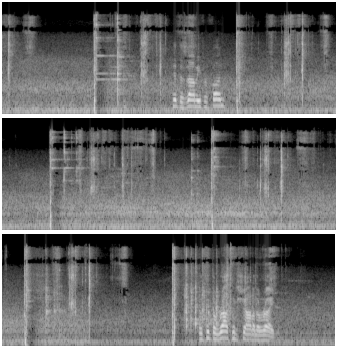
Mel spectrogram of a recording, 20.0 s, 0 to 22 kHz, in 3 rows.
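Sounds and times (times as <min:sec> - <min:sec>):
metallic ring of target: 0:01.8 - 0:02.7, 0:07.6 - 0:08.4, 0:10.4 - 0:11.3.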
